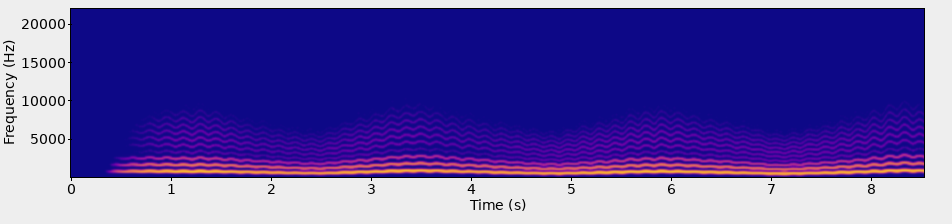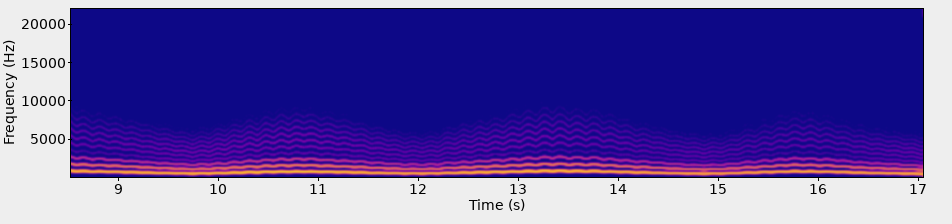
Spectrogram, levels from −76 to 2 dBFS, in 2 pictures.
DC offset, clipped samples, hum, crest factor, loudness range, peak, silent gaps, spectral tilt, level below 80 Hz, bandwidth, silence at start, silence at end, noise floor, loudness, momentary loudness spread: under 0.1%; under 0.1%; none; 8 dB; 2 LU; -6 dBFS; none; 1 dB/octave; under -90 dBFS; 6.6 kHz; 0.45 s; 0 s; -47 dBFS; -15 LUFS; 6 LU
